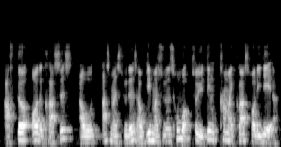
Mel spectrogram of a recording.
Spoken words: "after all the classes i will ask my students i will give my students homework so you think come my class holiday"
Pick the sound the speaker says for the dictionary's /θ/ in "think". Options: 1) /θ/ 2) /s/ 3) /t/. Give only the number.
3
